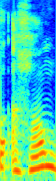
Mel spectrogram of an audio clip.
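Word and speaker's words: Asom: liberation front of आसाम तो actually इसको अहोम बोलते हैं एस को जो एच प्रोनाउंस किया जाता है इसलिए यहां पे ए एस ओ एम लिखा है तो अहम की यूनाइटेड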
